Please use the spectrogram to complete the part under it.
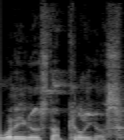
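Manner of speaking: ordinary delivery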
